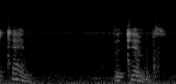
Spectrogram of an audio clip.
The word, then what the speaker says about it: Thames: And so then she tried throwing herself into the Thames. That's the British River, right? Yep. Okay. The one that's spelled like Thames, but pronounced like Tim.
